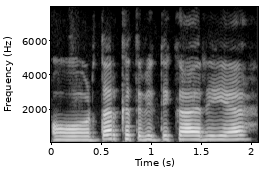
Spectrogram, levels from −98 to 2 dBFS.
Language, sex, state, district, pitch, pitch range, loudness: Rajasthani, female, Rajasthan, Churu, 225 Hz, 220-235 Hz, -16 LUFS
